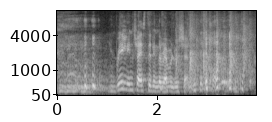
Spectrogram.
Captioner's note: attendees laughing; attendees applauding; chuckles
